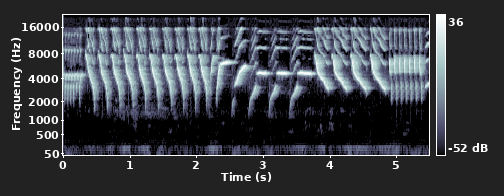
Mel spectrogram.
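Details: Canary song played to arouse breeding urge in female canaries that mate poorly; long run of rapid descending sweeps, rising slurred whistles, a steady pure tone, more quick sweeps and a closing buzzy trill.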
